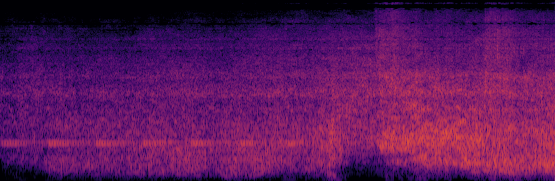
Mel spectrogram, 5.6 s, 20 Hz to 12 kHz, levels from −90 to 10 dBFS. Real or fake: fake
